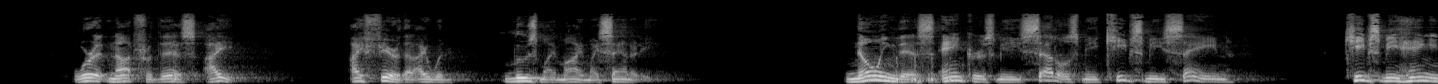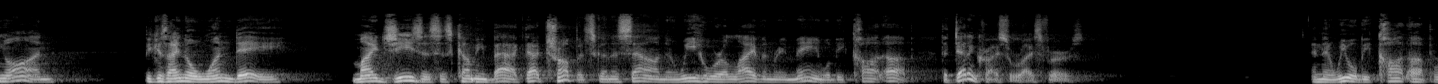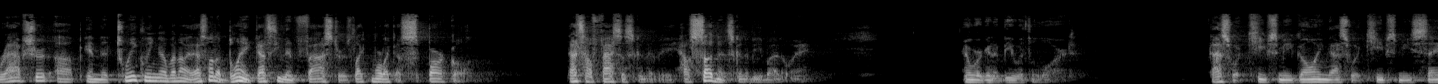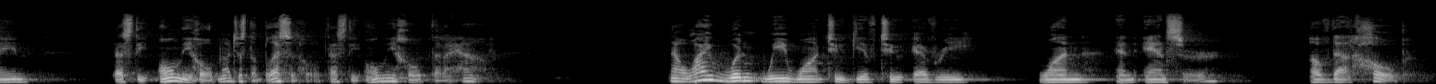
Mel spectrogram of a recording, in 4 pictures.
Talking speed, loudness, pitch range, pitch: 160 wpm, -22 LUFS, 115-180 Hz, 135 Hz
